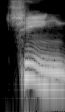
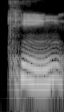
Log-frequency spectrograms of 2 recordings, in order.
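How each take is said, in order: First: The word does not sound like English king. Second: The word sounds like the English word king. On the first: The speaker calls it right. "it's the Qing dynasty" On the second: The speaker calls it wrong. "It's not the King"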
